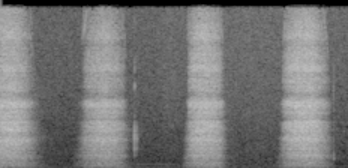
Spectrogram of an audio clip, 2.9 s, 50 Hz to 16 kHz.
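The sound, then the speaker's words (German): Breathing through the nose gives four separate airy, hissing breaths, evenly spaced and fairly soft, with quiet gaps between them and no talk. “Ich atme zum Beispiel 4 Sekunden ein, alles durch die Nase.”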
